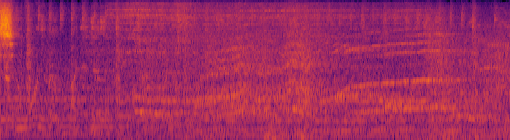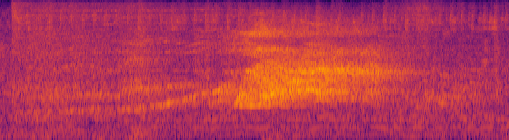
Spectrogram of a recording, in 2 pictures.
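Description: Bike tyres rolling on wooden indoor ramps, with a hum that rises in pitch as the rider gathers speed, twice. A dull thump comes about four seconds in and another near ten seconds, and a loud rush follows as a rider passes close near the end, over a low steady background.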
